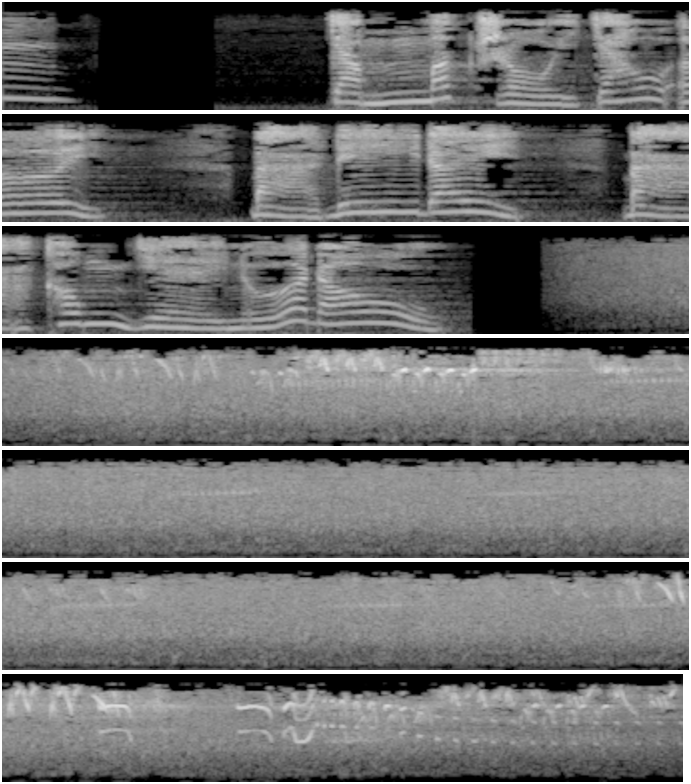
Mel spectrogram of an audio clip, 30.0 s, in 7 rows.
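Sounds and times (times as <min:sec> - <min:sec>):
speech: 0:02.1 - 0:05.0, 0:05.8 - 0:07.6, 0:08.2 - 0:11.4
flowing stream water rushing: 0:12.0 - 0:30.0
birds chirping: 0:12.8 - 0:30.0.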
